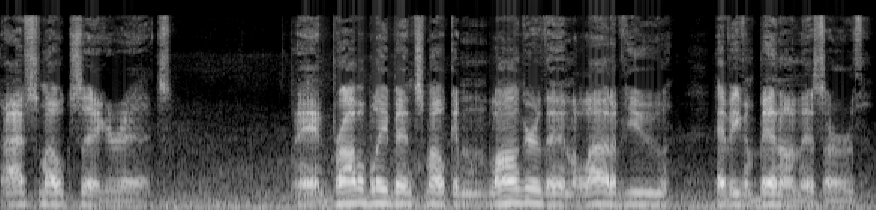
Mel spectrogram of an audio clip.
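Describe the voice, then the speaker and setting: Southern US man, fifties, raspy and low, very gravelly; plain-spoken, slightly defensive vlogger talking off the cuff. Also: slow pace. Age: 50s. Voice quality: raspy, deep smoker's voice. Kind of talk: casual personal talk to viewers. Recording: distant mic with faint background noise.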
